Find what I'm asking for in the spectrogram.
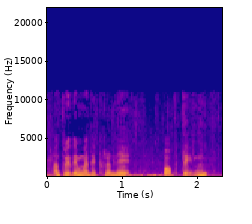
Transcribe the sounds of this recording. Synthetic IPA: adwɨðɪmwɛdipʰrənɨb̥oːbdɪm

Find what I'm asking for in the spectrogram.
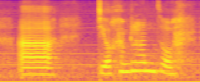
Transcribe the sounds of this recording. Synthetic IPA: a | d̥iɔχəmr̥andɔ

